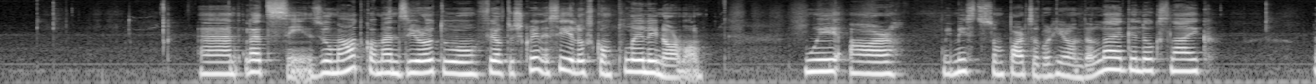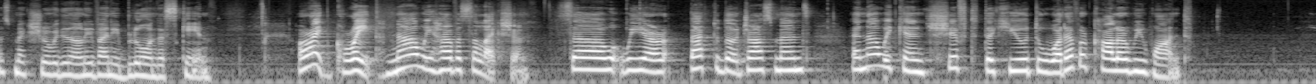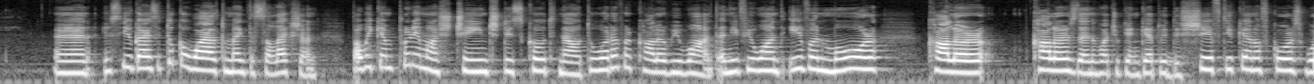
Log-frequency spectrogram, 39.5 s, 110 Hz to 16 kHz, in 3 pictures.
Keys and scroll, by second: 3.7 super+0, 9.7 ].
